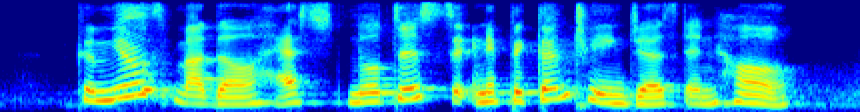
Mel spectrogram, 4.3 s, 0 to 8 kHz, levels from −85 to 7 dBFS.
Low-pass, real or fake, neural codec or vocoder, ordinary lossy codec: 7.2 kHz; fake; codec, 16 kHz, 1 kbps, X-Codec, HuBERT features, trained on balanced general audio; none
